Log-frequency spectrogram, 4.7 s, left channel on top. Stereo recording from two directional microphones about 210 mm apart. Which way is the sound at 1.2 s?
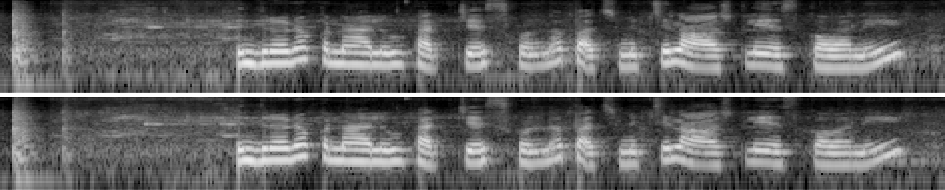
5° right (ahead or behind).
